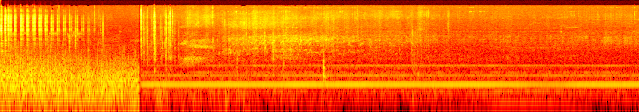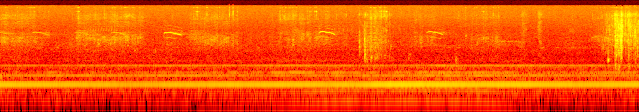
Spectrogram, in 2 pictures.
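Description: Bow-mounted electric trolling motor running with a steady, even hum, after a loud rushing noise that cuts off sharply about three seconds in. Faint short rising bird chirps come every second or two in the middle stretch.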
